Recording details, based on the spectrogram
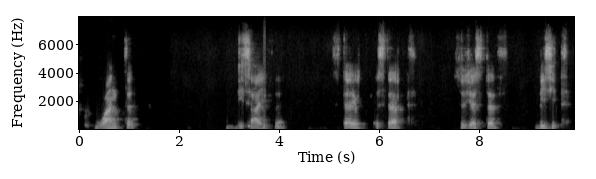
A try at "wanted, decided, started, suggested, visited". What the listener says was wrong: Okay, so each one of these we're going to pronounce the ED ending. Wanted, decided, started, suggested, visited.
